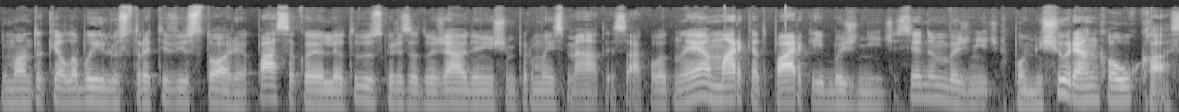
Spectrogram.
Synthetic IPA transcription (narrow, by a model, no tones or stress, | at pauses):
nʊmɐnt̪oːkʲiɛlˠɐbɐɪɪlʲʊst̪ɾɐt̪ʲiːʋʲɪɪst̪oːɾʲɪjɛpɑːsɐkoːjɛlʲiɛt̪ʊʋʲɪskʊɾʲɪsɐt̪ʋɐʒʲæːʋoːd̪ʲɛʋʲiːnʲɛʃʲɪmpʲɪrmɐɪsmʲæːt̪ɐɪssɑ̰ːkoːʋɐt̪nʊeːjɛmmɑrʲkʲɛt̪pɑrʲkʲɛibɐʒʲnʲiːt͡ʃʲɛsʲeːd̪ʲɪmbɐʒʲnʲiːt͡ʃʲɛpoːmʲɪʃʲuːɾʲɛŋkɐɐʊkʰɐs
